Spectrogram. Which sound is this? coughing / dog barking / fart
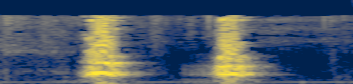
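dog barking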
